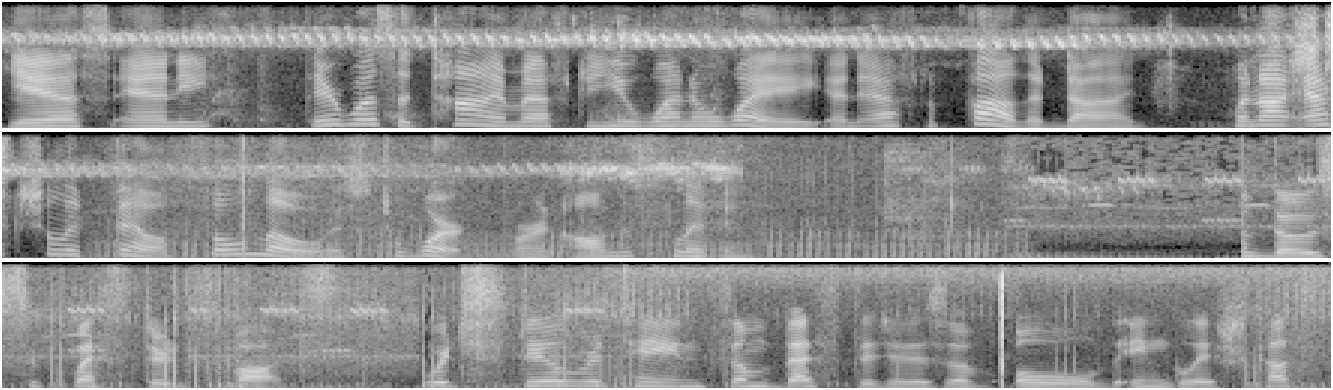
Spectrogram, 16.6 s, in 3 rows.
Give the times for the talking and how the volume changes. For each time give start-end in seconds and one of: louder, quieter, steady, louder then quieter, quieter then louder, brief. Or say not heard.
0.0-8.7 steady
10.7-16.5 steady.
